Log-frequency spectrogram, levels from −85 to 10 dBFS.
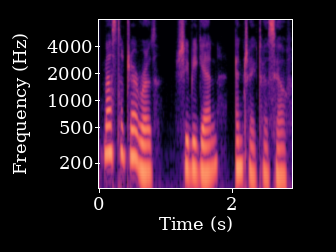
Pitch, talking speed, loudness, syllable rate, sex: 180 Hz, 125 wpm, -17 LUFS, 5.2 syllables/s, female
